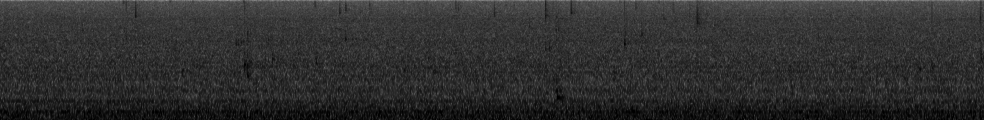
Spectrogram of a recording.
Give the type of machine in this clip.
pump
